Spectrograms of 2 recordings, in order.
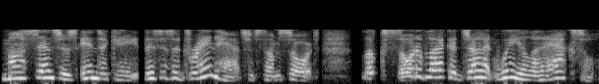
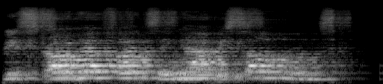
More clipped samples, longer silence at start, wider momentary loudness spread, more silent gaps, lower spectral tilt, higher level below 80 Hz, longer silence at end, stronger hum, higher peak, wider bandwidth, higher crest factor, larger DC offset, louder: neither; about the same, 0 s vs 0.05 s; second, 9 LU vs 15 LU; first, 3.52-3.60 s vs none; about the same, -3.5 dB/octave vs -3.5 dB/octave; first, -52 dBFS vs -66 dBFS; second, 0.05 s vs 0.5 s; neither; about the same, 0 dBFS vs 0 dBFS; second, 5.4 kHz vs 15.5 kHz; about the same, 12 dB vs 16 dB; neither; first, -13 LUFS vs -16 LUFS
